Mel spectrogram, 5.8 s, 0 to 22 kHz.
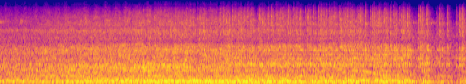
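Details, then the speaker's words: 1999 Chevrolet Silverado Z71 5.3L V8 just after longtube header install: deep, loud, even rumble at steady idle, no misses or knocks; a possible leak was noticed at a header afterward. Normal idle. "oh she sounds healthy christmas time in here every light's on that sounds so good"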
